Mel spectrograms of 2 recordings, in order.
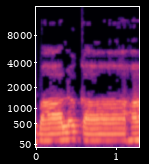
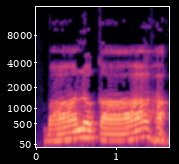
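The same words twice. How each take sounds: First: বালকাহা with the হা drawn out long; wrong pronunciation. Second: বালকাহা with a short clipped হা at the end; correct pronunciation. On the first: Teacher shows the wrong way to say বালকাহা. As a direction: stretch the final হা in বালকাহা. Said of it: "এরকম বলবো না যে". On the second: Teacher shows the right way to say বালকাহা. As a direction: keep the final হা in বালকাহা short. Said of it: "এরকম". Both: Shown as a demonstration.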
